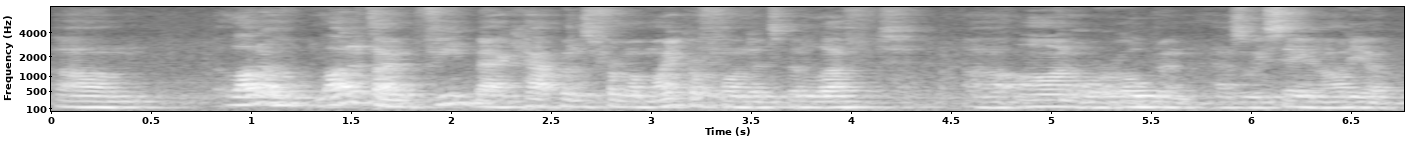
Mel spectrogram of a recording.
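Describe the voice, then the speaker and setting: A man teaching a seminar on church sound desks, speaking haltingly with many restarts and fillers. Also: mid-range voice, darkish tone, a little hiss or hum. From United States. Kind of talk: teaching sound-desk basics. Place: church hall. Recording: echoey hall from far off.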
